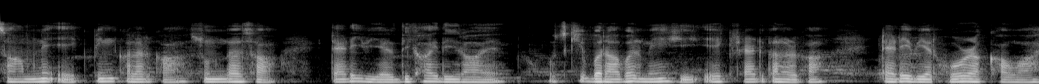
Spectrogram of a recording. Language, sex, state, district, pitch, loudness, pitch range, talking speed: Hindi, male, Uttar Pradesh, Saharanpur, 125 Hz, -19 LUFS, 120-135 Hz, 155 wpm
